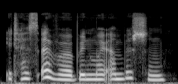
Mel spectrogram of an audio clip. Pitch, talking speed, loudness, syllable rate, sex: 240 Hz, 200 wpm, -14 LUFS, 5.7 syllables/s, female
